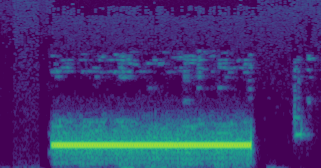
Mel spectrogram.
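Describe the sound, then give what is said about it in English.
A telephone call to George R. R. Martin being placed: one steady, clear phone tone holds for about two seconds, then cuts off, followed by a faint brief click. No one speaks. “Well, let's travel back in time to May and get George R. R. Martin on the phone.”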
